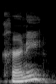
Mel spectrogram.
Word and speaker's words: Kearney: ordered saying yeah and Carney O'Neill's Carney Kearney and O'Neill's is that what it is Carney how do you say it Kearney I say Kearney Kearney yeah Kearney I don't know here neo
